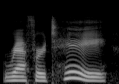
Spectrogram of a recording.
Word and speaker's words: Rafferty: French origin, and that the name should be pronounced Rafferty, with the accent on the last syllable; while, if Luther Jones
